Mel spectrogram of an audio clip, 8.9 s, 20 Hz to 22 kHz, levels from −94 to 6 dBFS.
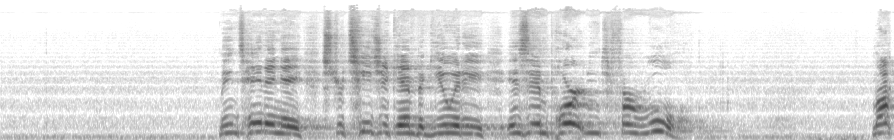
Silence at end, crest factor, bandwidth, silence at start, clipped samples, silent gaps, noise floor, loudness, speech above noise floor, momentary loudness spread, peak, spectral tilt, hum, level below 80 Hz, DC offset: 0 s; 20 dB; 18 kHz; 2.2 s; under 0.1%; none; -62 dBFS; -31 LUFS; 31 dB; 11 LU; -14 dBFS; -3 dB/octave; none; -68 dBFS; under 0.1%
